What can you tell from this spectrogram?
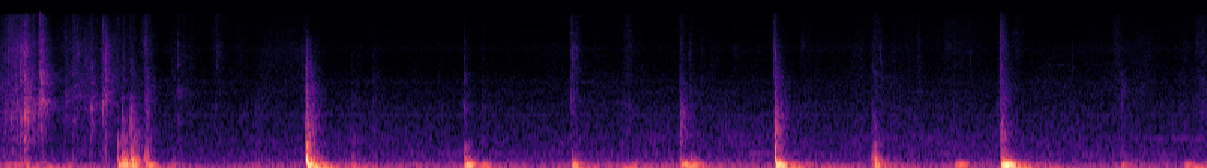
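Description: Tarot cards being laid down and tapped on a tabletop: a series of about ten sharp knocks, each with a low thud, roughly once a second.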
